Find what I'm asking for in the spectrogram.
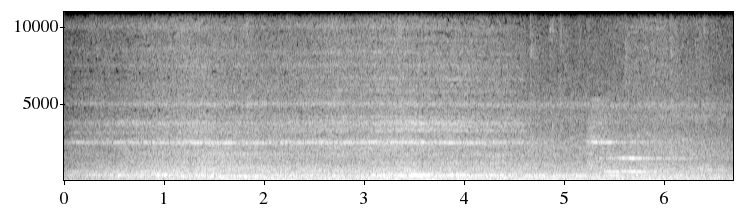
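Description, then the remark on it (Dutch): A Melbourne train or tram rumbles steadily past, its wheels giving off thin, high squealing tones above a constant roar that swells slightly midway, with no voices. “De trams, treinen en bussen van Melbourne vervoeren dagelijks miljoenen mensen door de drukke stad.”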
